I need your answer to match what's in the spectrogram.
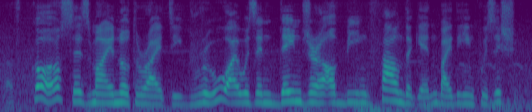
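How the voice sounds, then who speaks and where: A woman's voice: mid-range voice, normal speed, slight background noise, natural voice. A woman voicing a swaggering, sly pirate storyteller in a video game, wry and self-assured. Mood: wry, boastful.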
